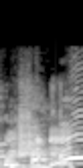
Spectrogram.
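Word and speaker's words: Freixenet: Girl, first of all, that's pronounced fresh in that.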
